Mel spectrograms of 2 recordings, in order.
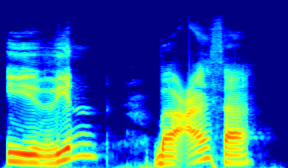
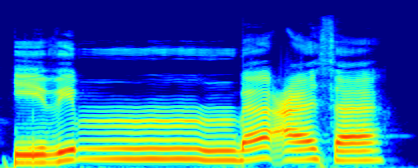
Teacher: Ketika dibalik an-nya ke em ditahan 2 harokat. Min tidak, tapi mim tahan 2 harokat. · Kalau pakai hukum tajwid, an-nya diiklabkan ke mim. · Bunyi an di sini dibalik ke bunyi mim, yaitu konsonan mim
